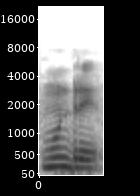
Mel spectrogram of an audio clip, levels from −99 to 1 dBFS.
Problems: background conversations at intervals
